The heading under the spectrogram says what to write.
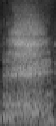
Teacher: there was a little bit of air kind of going through the cords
